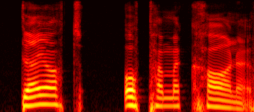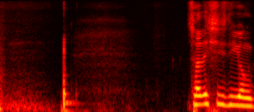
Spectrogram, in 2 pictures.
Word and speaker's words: Upamecano: Other names that have been mentioned are, let me just find this, how you pronounce it, Upamecano. Dayot Upamecano.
